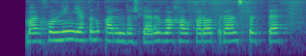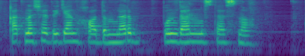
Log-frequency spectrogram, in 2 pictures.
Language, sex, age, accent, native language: Uzbek, female, 18-24, Toshkent viloyati, Uzbek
